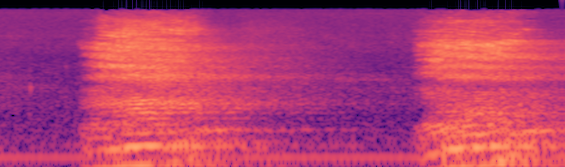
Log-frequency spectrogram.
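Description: A person's forceful exhalations, one hard breath out with each upward dumbbell punch, heard twice about two and a half seconds apart, each trailing off over a second.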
